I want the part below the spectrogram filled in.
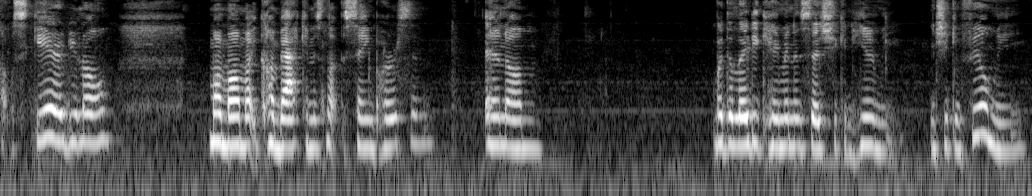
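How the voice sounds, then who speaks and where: Woman, somewhat high voice, interviewee, personal testimony, pausing, emotional. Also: a little mellow. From Honolulu, Hawaii. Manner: halting, emotional storytelling with pauses.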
